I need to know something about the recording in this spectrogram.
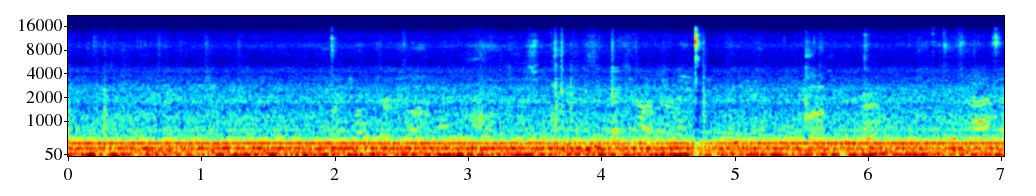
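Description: A jet airliner's engines hum as it taxis, heard from inside the cabin.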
